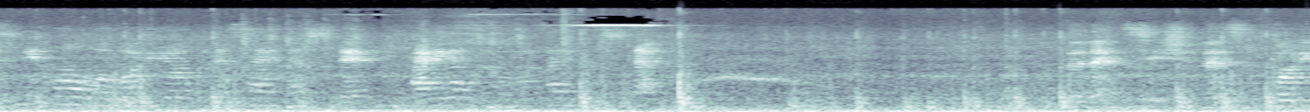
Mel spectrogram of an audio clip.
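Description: Commuter train running: a steady low rumble of wheels on rails heard inside the car, under an onboard announcement in Japanese.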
